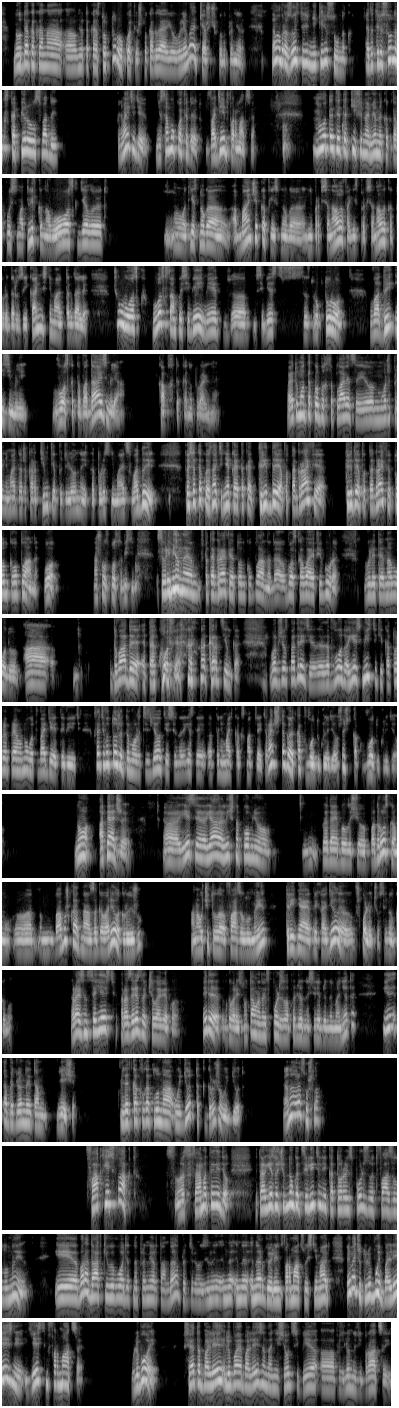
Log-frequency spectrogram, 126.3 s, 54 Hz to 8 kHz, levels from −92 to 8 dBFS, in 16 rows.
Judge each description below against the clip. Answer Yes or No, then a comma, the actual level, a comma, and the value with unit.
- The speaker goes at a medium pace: Yes, average, 130 wpm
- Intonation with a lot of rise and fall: Yes, wide, 6.6 semitones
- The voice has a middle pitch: Yes, medium, 175 Hz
